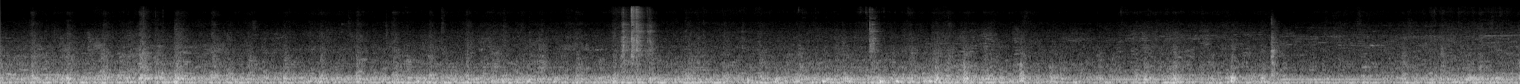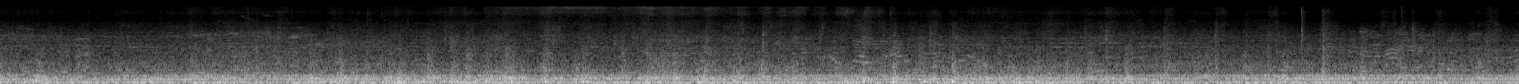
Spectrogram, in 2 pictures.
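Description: KRL Commuterline electric commuter train running, heard from inside the car: a continuous low rumble of wheels on rails with a steady hum. A couple of sharp clicks come a few seconds in.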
